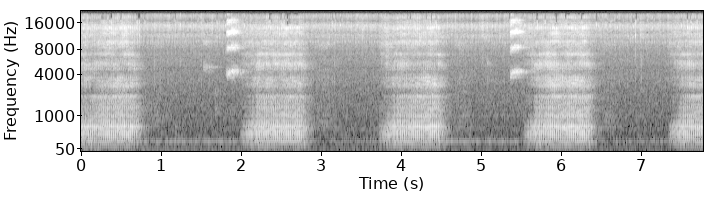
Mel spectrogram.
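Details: Loud, regular rattling snores, about four in eight seconds, each under a second with quiet gaps between: a dog snoring.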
